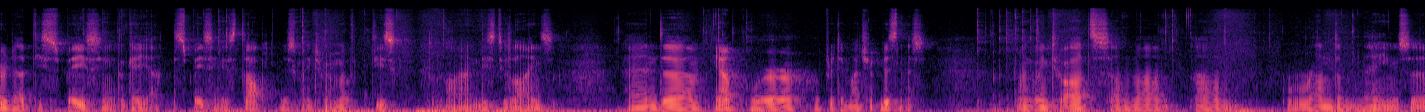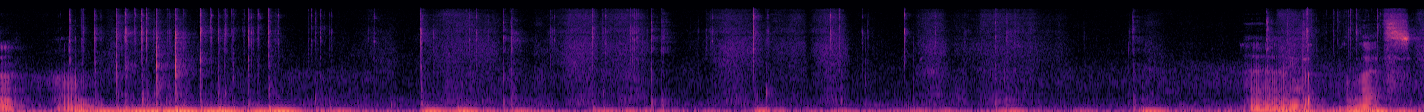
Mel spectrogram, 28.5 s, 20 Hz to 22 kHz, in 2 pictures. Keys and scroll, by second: 3.5 BackSpace, 14.7-17.4 typing, 18.4 e, 20.2 o, 21.5-22.3 typing, 27.5 Down, 27.6 Down, 27.8 Down.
